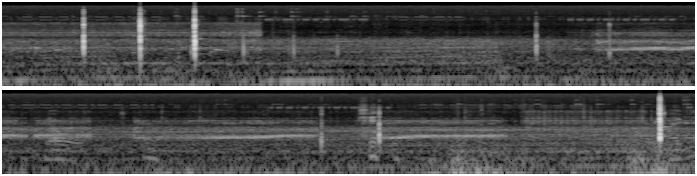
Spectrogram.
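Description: Tyres rumble over a road.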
